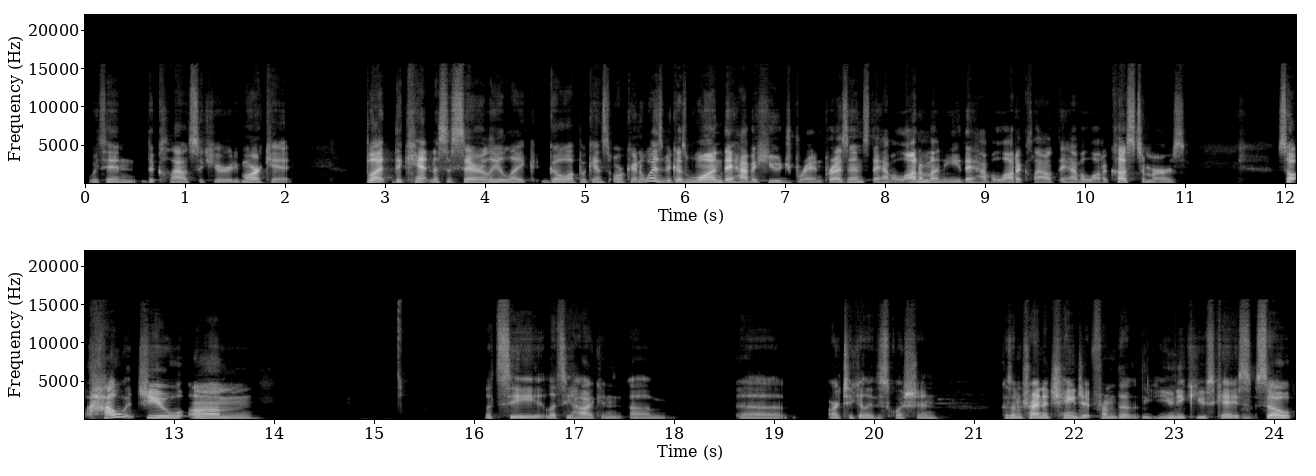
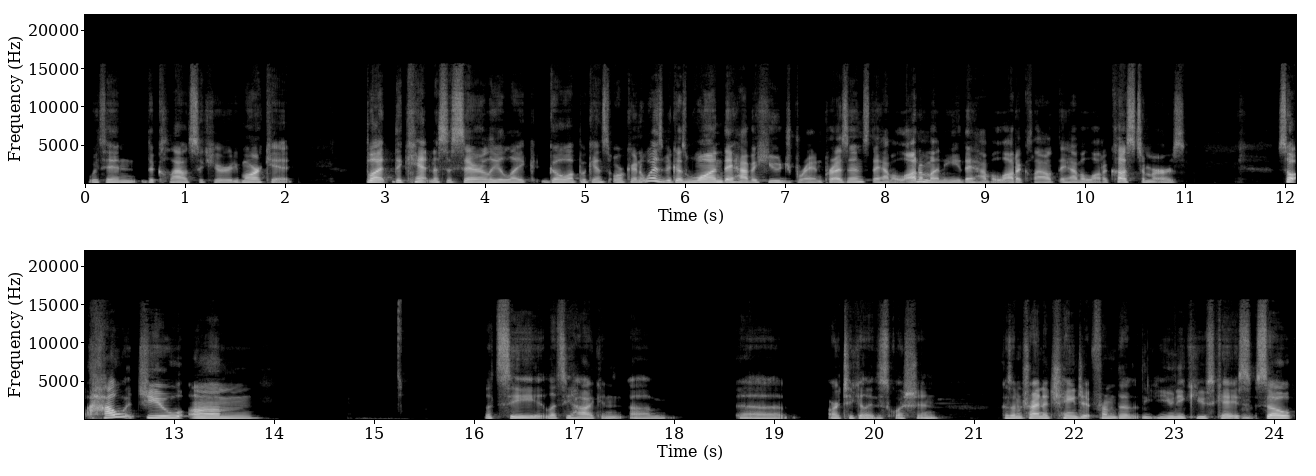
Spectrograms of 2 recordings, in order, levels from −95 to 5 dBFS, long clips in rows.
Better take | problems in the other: second | thin; somewhat; fading below 550 Hz

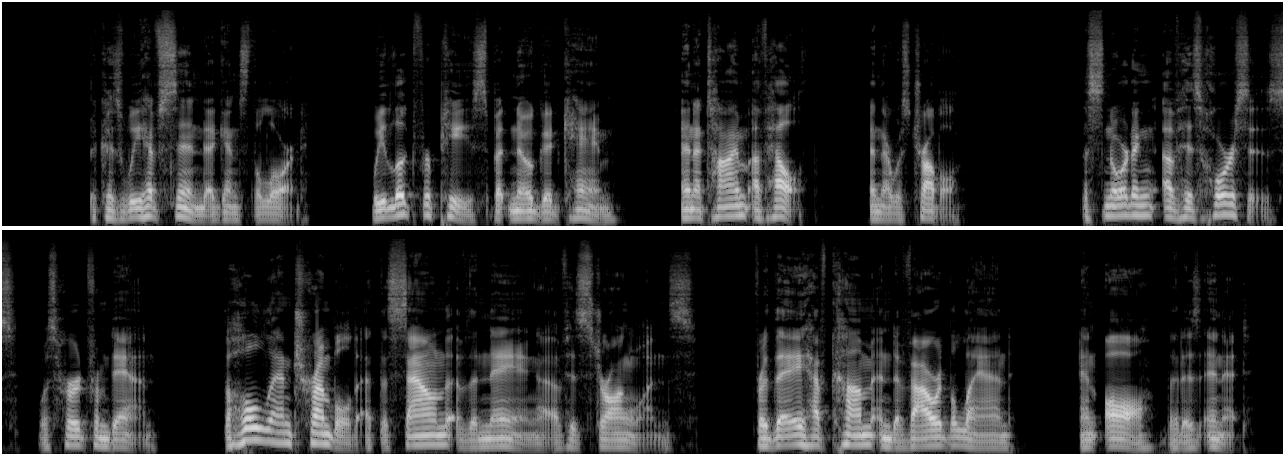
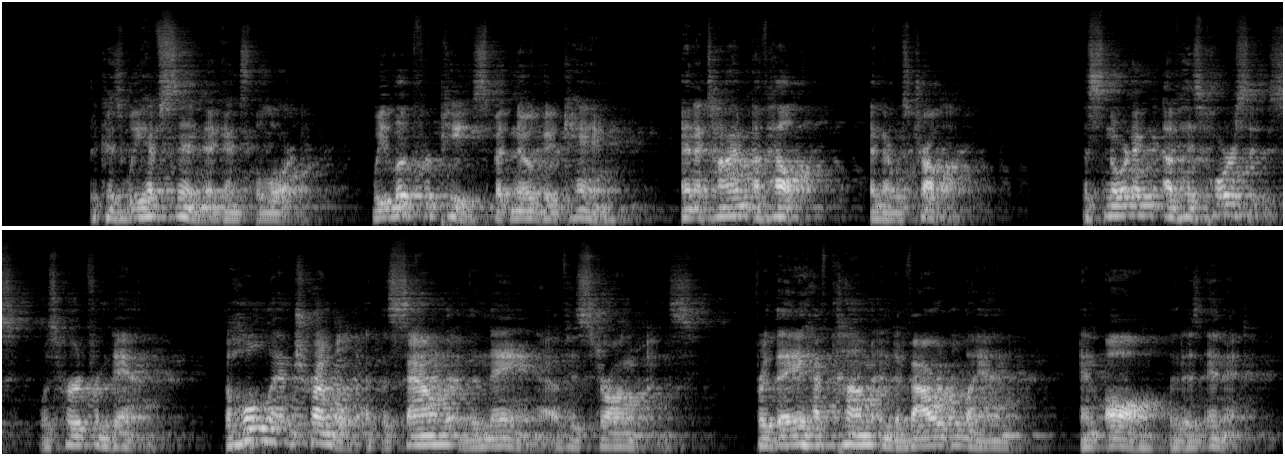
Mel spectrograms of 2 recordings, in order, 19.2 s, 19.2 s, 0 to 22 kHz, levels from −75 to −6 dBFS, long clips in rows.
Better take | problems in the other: first | room echo; noticeable; dies away in 1 s // off-mic speech; somewhat distant

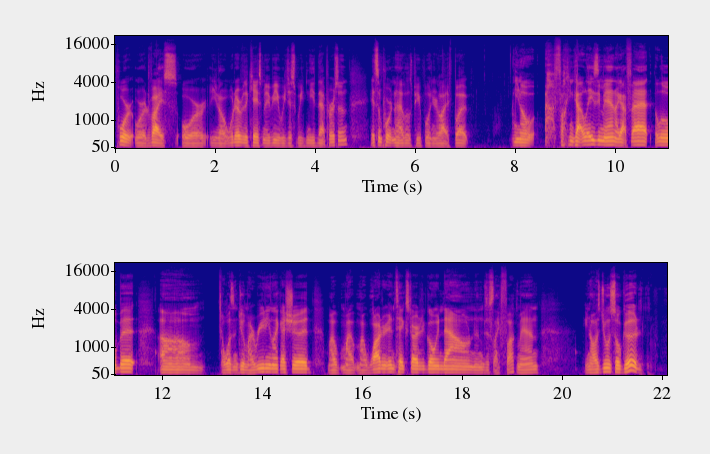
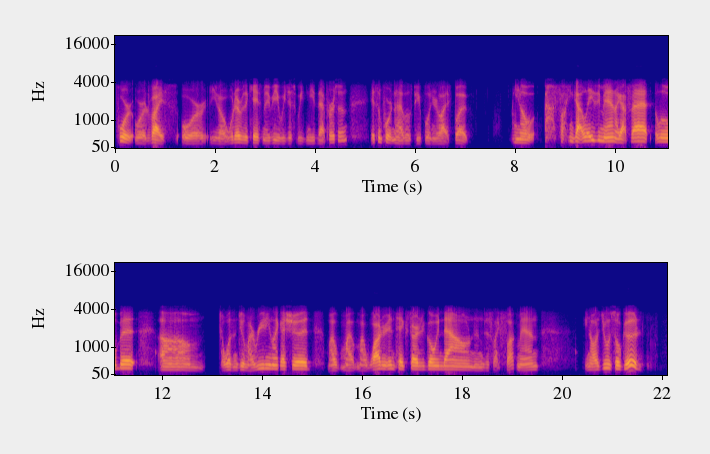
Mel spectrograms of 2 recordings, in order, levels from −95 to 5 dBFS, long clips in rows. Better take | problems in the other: first | phone-call audio

